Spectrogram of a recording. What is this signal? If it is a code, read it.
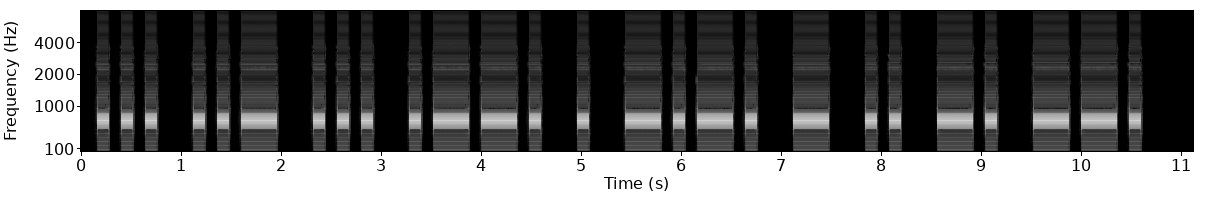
Morse code, heard as a keyed tone, about 10 wpm, 700 Hz. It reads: SUSPECTING
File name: Book One / 01-Chapter 1 - 10 WPM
